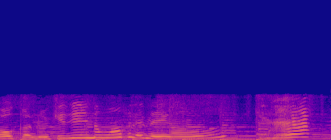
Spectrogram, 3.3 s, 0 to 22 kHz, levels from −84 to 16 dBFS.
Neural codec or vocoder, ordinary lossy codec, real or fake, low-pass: none; MP3, 64 kbps; real; 7.2 kHz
